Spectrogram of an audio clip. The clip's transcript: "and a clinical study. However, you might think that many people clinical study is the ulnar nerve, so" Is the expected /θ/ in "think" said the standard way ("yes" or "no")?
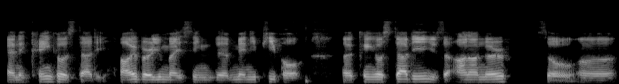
no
